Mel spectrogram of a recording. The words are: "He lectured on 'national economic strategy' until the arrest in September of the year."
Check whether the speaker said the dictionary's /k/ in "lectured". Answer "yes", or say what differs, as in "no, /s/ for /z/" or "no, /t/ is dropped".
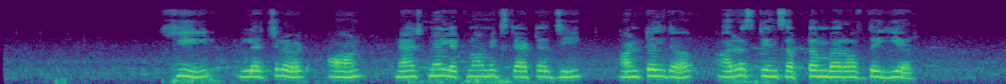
no, /k/ is dropped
